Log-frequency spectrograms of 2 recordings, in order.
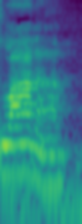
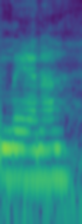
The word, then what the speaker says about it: Lana: Like, my name is Lana. Please don't ever say Lana.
